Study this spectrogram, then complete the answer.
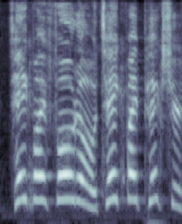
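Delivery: a light mock of friendly fans asking for a photo; warm and welcoming. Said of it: "warm and welcoming".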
